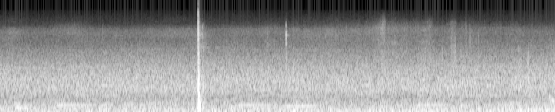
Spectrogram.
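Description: Steady outdoor hum of distant traffic, with one sharp snap about one and a half seconds in.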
